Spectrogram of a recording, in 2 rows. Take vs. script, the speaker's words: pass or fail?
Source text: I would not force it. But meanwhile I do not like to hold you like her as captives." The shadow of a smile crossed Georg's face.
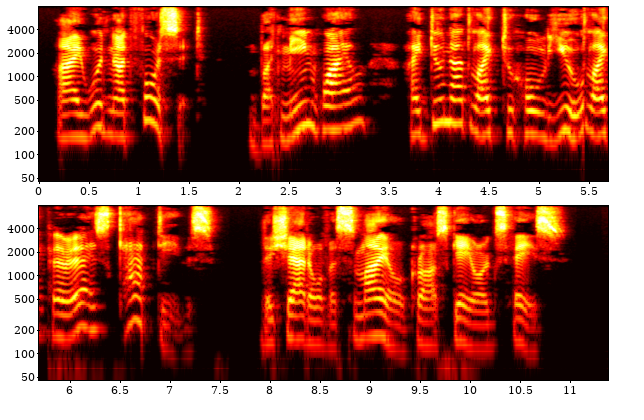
pass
